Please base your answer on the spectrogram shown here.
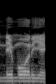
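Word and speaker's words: pneumonia: ये Mrs belt के अंदर कई बार पूछा गया है, क्योंकि इसमें ये साइलेंट रहता है, ये पी साइलेंट रहता है, ये निमोनिया।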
